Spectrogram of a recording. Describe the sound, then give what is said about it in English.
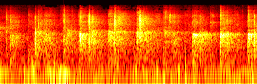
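A group of people clap their hands together in a steady rhythm, roughly three sharp claps per second, with no voices over it, clapping for the Church of Thessalonica. “Let's clap for the Church of Thessalonica.”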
